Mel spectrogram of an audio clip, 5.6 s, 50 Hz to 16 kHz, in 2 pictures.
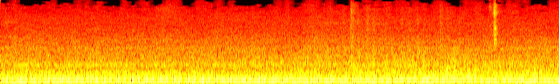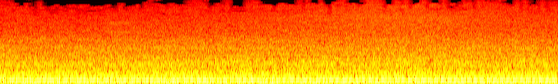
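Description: The 1960 Chevrolet Impala's 348 cubic-inch V8 running steadily at cruising speed with a low rumble, heard from inside the car along with road noise.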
